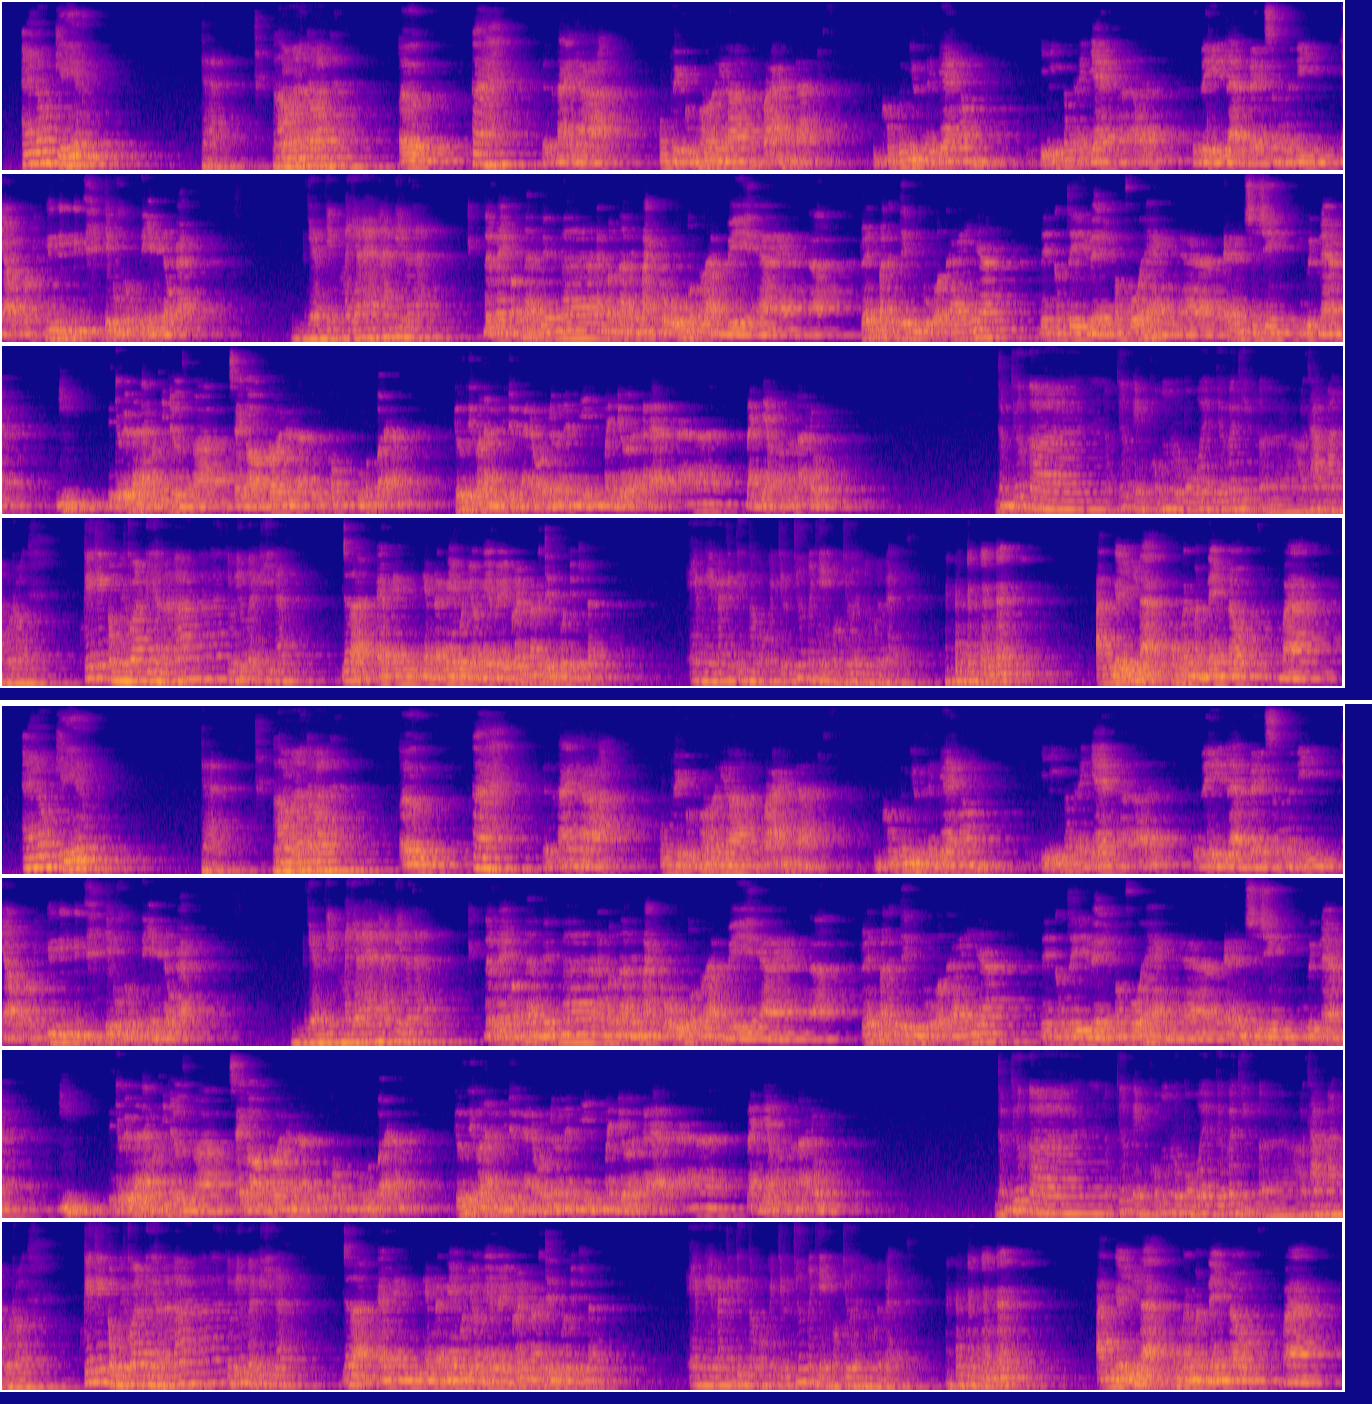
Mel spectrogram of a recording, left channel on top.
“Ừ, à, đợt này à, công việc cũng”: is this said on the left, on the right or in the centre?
Left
